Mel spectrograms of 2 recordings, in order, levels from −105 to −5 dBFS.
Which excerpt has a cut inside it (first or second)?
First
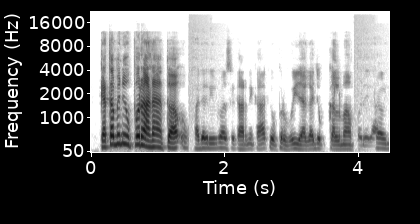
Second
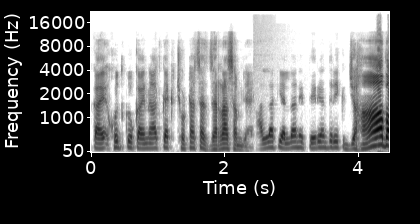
second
